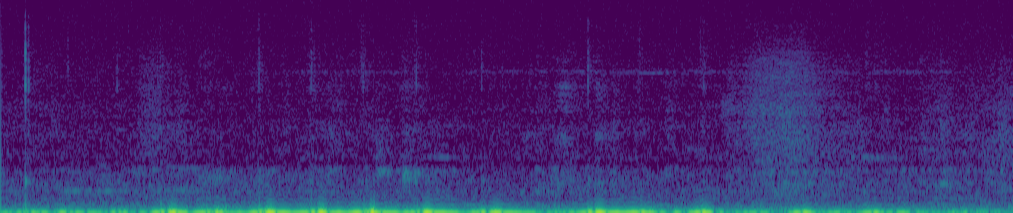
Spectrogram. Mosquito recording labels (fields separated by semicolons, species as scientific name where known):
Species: Culex pipiens complex; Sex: female; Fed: unfed; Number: one; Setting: cup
